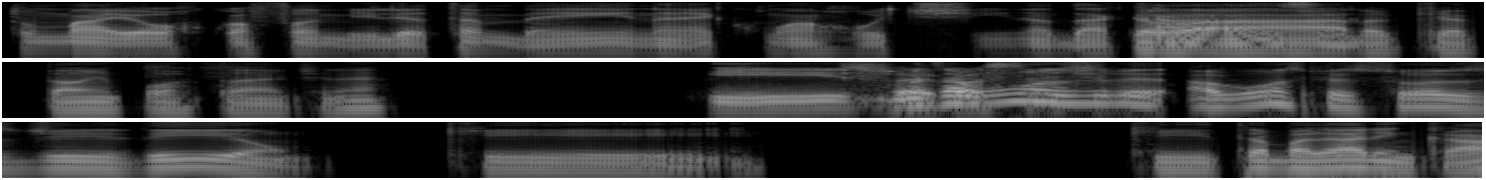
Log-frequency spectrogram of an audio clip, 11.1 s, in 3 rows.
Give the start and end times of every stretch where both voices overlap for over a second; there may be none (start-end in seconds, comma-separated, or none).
5.8-7.1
